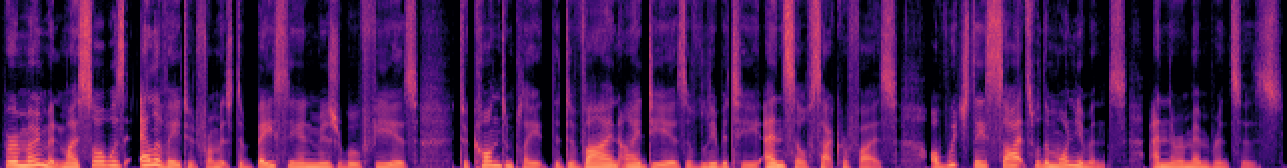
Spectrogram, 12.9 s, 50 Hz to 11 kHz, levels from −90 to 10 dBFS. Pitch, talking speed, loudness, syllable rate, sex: 205 Hz, 155 wpm, -19 LUFS, 5.2 syllables/s, female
